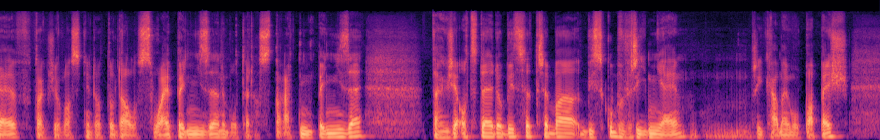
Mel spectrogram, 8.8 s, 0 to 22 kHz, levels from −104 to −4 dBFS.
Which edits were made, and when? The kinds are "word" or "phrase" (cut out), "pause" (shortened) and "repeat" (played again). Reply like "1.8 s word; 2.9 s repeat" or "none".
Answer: none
